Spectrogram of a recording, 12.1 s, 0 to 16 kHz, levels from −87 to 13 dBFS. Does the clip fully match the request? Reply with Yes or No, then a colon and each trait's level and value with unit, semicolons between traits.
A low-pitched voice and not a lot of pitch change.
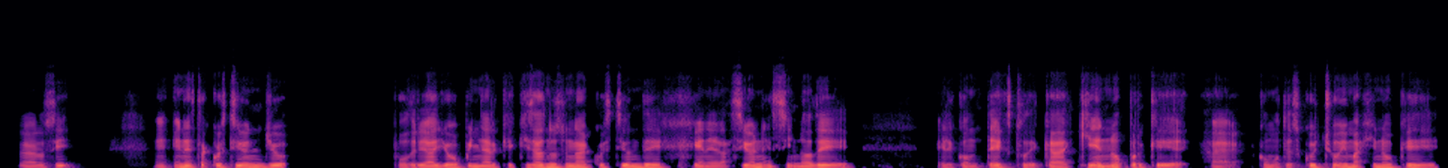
Yes: low, 125 Hz; narrow, 2.2 semitones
